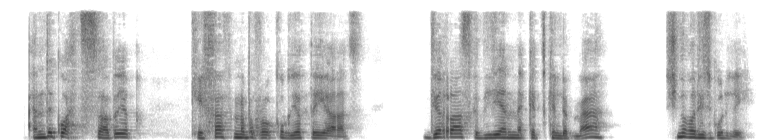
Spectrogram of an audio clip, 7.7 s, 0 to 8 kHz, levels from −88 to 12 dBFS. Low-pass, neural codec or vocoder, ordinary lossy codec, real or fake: none; codec, 16 kHz, 1.1 kbps, Voila-Tokenizer; none; fake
